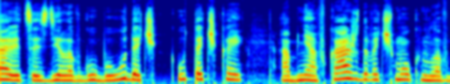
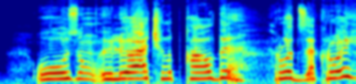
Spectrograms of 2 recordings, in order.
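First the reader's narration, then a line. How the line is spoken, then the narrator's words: Laughing. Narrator (Russian): засмеялся Камчи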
